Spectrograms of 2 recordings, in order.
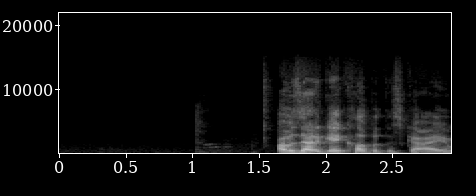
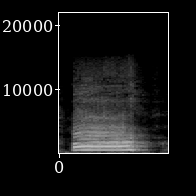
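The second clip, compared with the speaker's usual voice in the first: high, loud laughing squeal; delighted shriek; 6 dB louder than usual. Real, not acted. Storyteller cracking up at an outrageous TV moment, delighted shriek.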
